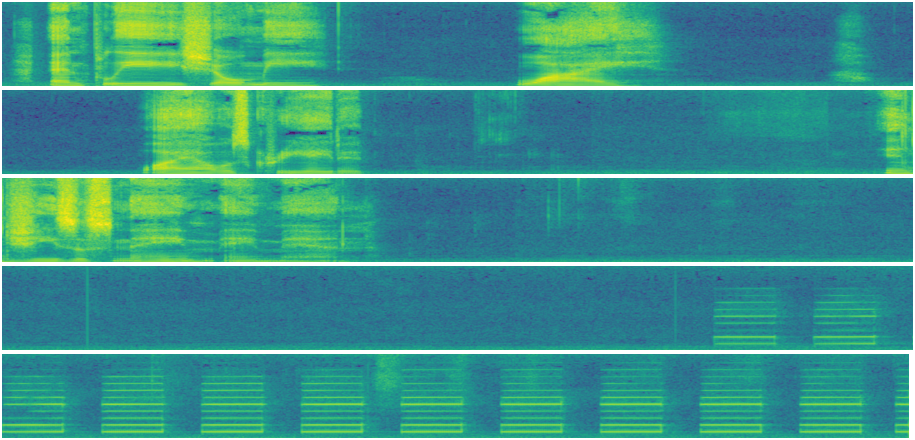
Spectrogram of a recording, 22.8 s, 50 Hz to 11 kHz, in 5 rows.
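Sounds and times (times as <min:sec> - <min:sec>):
low steady hum: 0:00.0 - 0:22.7
speech: 0:00.2 - 0:01.7, 0:02.6 - 0:03.3, 0:05.3 - 0:06.4, 0:09.0 - 0:10.9
alarm clock ringing with rapid high electronic beeps: 0:17.2 - 0:22.7.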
